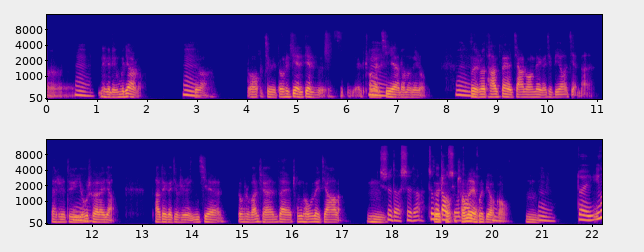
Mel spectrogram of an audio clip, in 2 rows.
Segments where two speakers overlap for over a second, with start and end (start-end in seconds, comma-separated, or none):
18.8-20.3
